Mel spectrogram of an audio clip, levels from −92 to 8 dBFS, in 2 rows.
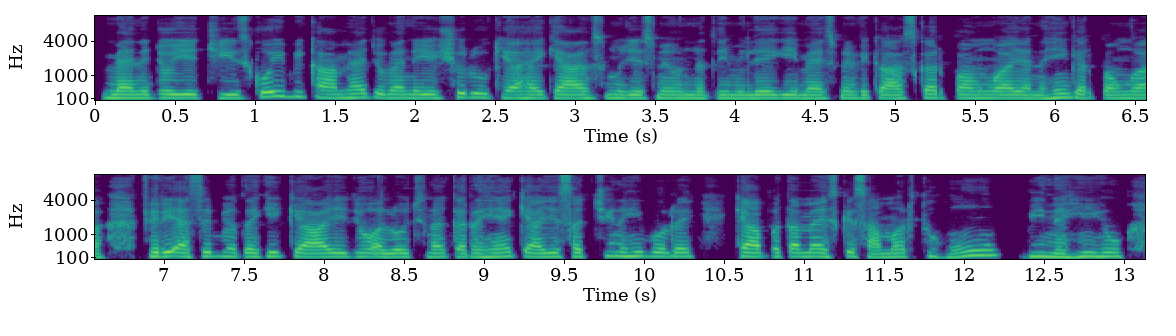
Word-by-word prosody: मैंने 135 Hz, 0 st, +3 dB
जो 140 Hz, 0 st, 0 dB
ये 135 Hz, 0 st, +3 dB
चीज़ 130 Hz, -1 st, -2 dB
कोई 185 Hz, +3 st, +4 dB
भी 185 Hz, 0 st, -4 dB
काम 140 Hz, -2 st, 0 dB
है 150 Hz, -, +1 dB
जो 150 Hz, -2 st, -2 dB
मैंने 135 Hz, 0 st, 0 dB
ये 135 Hz, -, +1 dB
शुरू 160 Hz, -1 st, +1 dB
किया 135 Hz, -2 st, +1 dB
है 130 Hz, 0 st, 0 dB
क्या 130 Hz, -1 st, +1 dB
उस 130 Hz, -, -5 dB
मुझे 130 Hz, -1 st, -1 dB
इसमें 130 Hz, +1 st, -2 dB
उन्नति 130 Hz, 0 st, -2 dB
मिलेगी, 130 Hz, +1 st, 0 dB
मैं 125 Hz, 0 st, 0 dB
इसमें 130 Hz, +1 st, -4 dB
विकास 125 Hz, 0 st, -1 dB
कर 145 Hz, 0 st, 0 dB
पाऊँगा 130 Hz, -1 st, +1 dB
या 130 Hz, -1 st, +1 dB
नहीं 130 Hz, +5 st, -1 dB
कर 140 Hz, -3 st, 0 dB
पाऊँगा? 130 Hz, 0 st, 0 dB, 0.3 s
फिर 155 Hz, 0 st, +3 dB
ये 165 Hz, -, +7 dB
ऐसे 150 Hz, +2 st, +2 dB
भी 160 Hz, -, -7 dB
होता 150 Hz, -1 st, 0 dB
है 140 Hz, -, 0 dB
कि 155 Hz, 0 st, 0 dB
क्या 140 Hz, -3 st, +4 dB
ये 145 Hz, 0 st, +2 dB
जो 145 Hz, 0 st, -2 dB
आलोचना 140 Hz, +1 st, 0 dB
कर 140 Hz, -, 0 dB
रहे 135 Hz, 0 st, 0 dB
हैं 150 Hz, +2 st, +1 dB
क्या 145 Hz, -2 st, +2 dB
ये 145 Hz, +1 st, +1 dB
सच्ची 150 Hz, +3 st, -2 dB
नहीं 165 Hz, +1 st, +1 dB
बोल 155 Hz, -1 st, -1 dB
रहे, 155 Hz, 0 st, +2 dB, 0.3 s
क्या 155 Hz, -3 st, +5 dB
पता 150 Hz, 0 st, +2 dB
मैं 150 Hz, 0 st, +2 dB
इसके 145 Hz, +3 st, -2 dB
सामर्थ्य 140 Hz, +2 st, -2 dB
हूँ 190 Hz, +9 st, +1 dB, 0.2 s
भी 155 Hz, 0 st, +1 dB
नहीं 145 Hz, +2 st, +1 dB
हूँ? 155 Hz, 0 st, 0 dB
140 Hz, 265 wpm, -20 LUFS, 130-150 Hz, 0.3 s, ये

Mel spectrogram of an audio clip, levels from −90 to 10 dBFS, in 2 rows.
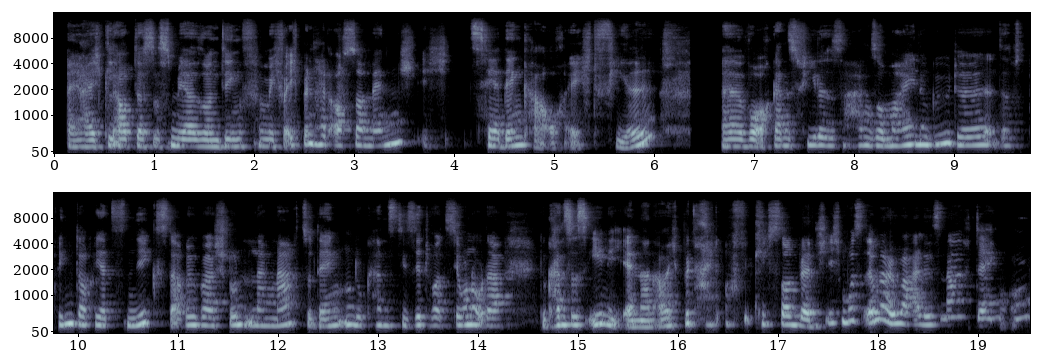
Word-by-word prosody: Ja, 175 Hz, 0 st, -2 dB
ich 175 Hz, 0 st, +1 dB
glaube, 190 Hz, +1 st, +1 dB
das 190 Hz, -1 st, 0 dB
ist 185 Hz, +3 st, -3 dB
mehr 185 Hz, -3 st, +3 dB
so 180 Hz, -, +1 dB
'n 175 Hz, -1 st, +1 dB
Ding 185 Hz, 0 st, -2 dB
für 195 Hz, +1 st, -10 dB
mich, 180 Hz, -1 st, -5 dB
weil -, -, +1 dB
ich 210 Hz, -, -9 dB
bin 255 Hz, -2 st, +3 dB
halt 230 Hz, -1 st, 0 dB
auch -, -, +1 dB
so 205 Hz, +1 st, -2 dB
'n 205 Hz, -1 st, -1 dB
Mensch, 260 Hz, +9 st, +1 dB
ich -, -, -16 dB, 0.2 s
zerdenke 200 Hz, +3 st, 0 dB
auch -, -, -8 dB
echt -, -, -8 dB
viel, -, -, 0 dB, 0.7 s
äh, 185 Hz, 0 st, -1 dB
wo 185 Hz, -, +4 dB
auch -, -, 0 dB
ganz 195 Hz, 0 st, -3 dB
viele 215 Hz, -2 st, -2 dB
sagen, 215 Hz, +1 st, -6 dB
so: 195 Hz, -1 st, -1 dB
„Meine 225 Hz, +3 st, +3 dB
Güte, 225 Hz, -3 st, +1 dB
das 200 Hz, 0 st, -12 dB
bringt 255 Hz, +4 st, +5 dB
doch 220 Hz, 0 st, 0 dB
jetzt 200 Hz, -1 st, -3 dB
nix 245 Hz, +7 st, +2 dB
darüber 215 Hz, 0 st, +1 dB
stundenlang 205 Hz, 0 st, -1 dB
nachzudenken. 230 Hz, 0 st, -1 dB
Du 215 Hz, -, +1 dB
kannst 210 Hz, -1 st, -6 dB
die 210 Hz, -, -5 dB
Situation 215 Hz, +1 st, 0 dB
oder 195 Hz, -2 st, 0 dB, 0.3 s
du -, -, -6 dB
kannst 215 Hz, +4 st, +3 dB
es 220 Hz, +1 st, +2 dB
eh 245 Hz, -, +5 dB
nicht 230 Hz, -3 st, 0 dB
ändern.“ 170 Hz, 0 st, +2 dB
Aber 195 Hz, -, 0 dB
ich 200 Hz, 0 st, -5 dB
bin 265 Hz, +3 st, +1 dB
halt 225 Hz, -3 st, -6 dB
auch 245 Hz, +8 st, -12 dB
wirklich 250 Hz, -11 st, -7 dB
so 245 Hz, -, +2 dB
'n 230 Hz, -, +4 dB
Mensch. 180 Hz, -1 st, +3 dB
Ich 275 Hz, 0 st, -4 dB
muss 325 Hz, +3 st, +1 dB
immer 280 Hz, +2 st, +5 dB
über 255 Hz, -1 st, +4 dB
alles 225 Hz, 0 st, -2 dB
nachdenken 205 Hz, -, -7 dB
210 Hz, 205 wpm, -27 LUFS, 195-230 Hz, 0.7 s, bringt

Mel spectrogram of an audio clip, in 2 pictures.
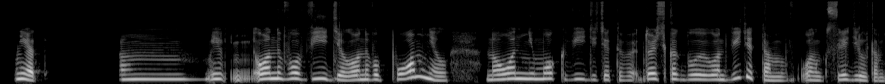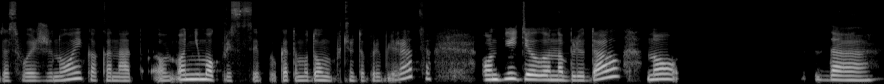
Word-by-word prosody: Нет, 255 Hz, -, +4 dB, 0.7 s
м, 235 Hz, 0 st, -1 dB
и 250 Hz, +1 st, +2 dB, 0.3 s
он 260 Hz, +3 st, +8 dB
его 265 Hz, 0 st, +3 dB
видел, 225 Hz, -7 st, 0 dB
он 215 Hz, +2 st, +3 dB
его 225 Hz, 0 st, 0 dB
помнил, 245 Hz, -, +2 dB, 0.4 s
но 220 Hz, +2 st, +2 dB
он 265 Hz, 0 st, +5 dB
не 255 Hz, -, +4 dB
мог 255 Hz, 0 st, 0 dB
видеть 220 Hz, -2 st, -8 dB
этого. 195 Hz, -3 st, -6 dB
То 255 Hz, -, +1 dB
есть, 255 Hz, -2 st, +1 dB
как 245 Hz, -1 st, -1 dB
бы, 225 Hz, +1 st, +1 dB
он 220 Hz, 0 st, +1 dB
видит 290 Hz, -, -2 dB
там, 180 Hz, -2 st, -2 dB
он 190 Hz, -2 st, -3 dB
следил 210 Hz, -3 st, -2 dB
там 170 Hz, -1 st, -7 dB
за 175 Hz, -, -7 dB
своей 180 Hz, 0 st, -6 dB
женой, 185 Hz, +10 st, -2 dB
как 195 Hz, -7 st, -9 dB
она. 175 Hz, -1 st, -3 dB, 0.2 s
Он 225 Hz, -4 st, 0 dB
не 235 Hz, -, +5 dB
мог 215 Hz, -2 st, +2 dB
присц 175 Hz, -4 st, -10 dB, 0.3 s
к -, -, -11 dB
этому 185 Hz, -1 st, -5 dB
дому 190 Hz, 0 st, -1 dB
почему-то 180 Hz, -2 st, -11 dB
приближаться. 265 Hz, -, -5 dB, 0.5 s
Он 225 Hz, +1 st, +4 dB
видел, 230 Hz, -3 st, +4 dB
он 210 Hz, -1 st, +3 dB
наблюдал, 200 Hz, -, +1 dB, 0.2 s
но. 240 Hz, +1 st, +3 dB, 1.2 s
Э. 285 Hz, -, -28 dB
Да. 200 Hz, -2 st, 0 dB
225 Hz, 155 wpm, -24 LUFS, 195-250 Hz, 1.2 s, он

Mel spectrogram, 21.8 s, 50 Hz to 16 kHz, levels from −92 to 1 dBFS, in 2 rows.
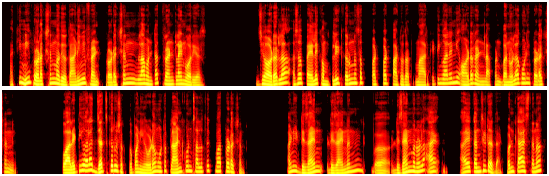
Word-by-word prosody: का 130 Hz, -, -9 dB
की 220 Hz, -, -3 dB
मी 195 Hz, +1 st, +4 dB
प्रोडक्शनमध्ये 155 Hz, +2 st, +3 dB
होतो. 120 Hz, 0 st, -1 dB
आणि 120 Hz, +4 st, +1 dB
मी 190 Hz, +4 st, +3 dB
फ्रंट 130 Hz, -2 st, +1 dB
प्रोडक्शनला 175 Hz, -, 0 dB
म्हणतात 165 Hz, +3 st, -1 dB
फ्रंट 150 Hz, -1 st, +1 dB
लाईन 160 Hz, -1 st, +2 dB
वॉरियर्स. 110 Hz, -5 st, -1 dB, 1.1 s
जे 160 Hz, -, 0 dB
ऑर्डरला 150 Hz, +7 st, +5 dB
असं 190 Hz, +8 st, 0 dB
पहिले 140 Hz, +5 st, +3 dB
कम्प्लीट 145 Hz, +5 st, 0 dB
करून, 175 Hz, +4 st, +1 dB
असं 195 Hz, +2 st, -2 dB, 0.2 s
पट-पट 145 Hz, +6 st, -3 dB
पाठवतात. 125 Hz, -4 st, -2 dB, 0.2 s
मार्केटिंगवाल्यांनी 185 Hz, -, -1 dB
ऑर्डर 175 Hz, +8 st, +1 dB
आणला, 130 Hz, -5 st, -1 dB
पण 130 Hz, -2 st, -5 dB
बनवला 120 Hz, +8 st, +1 dB
कोणी? 195 Hz, +1 st, -2 dB
प्रोडक्शननी. 135 Hz, 0 st, -3 dB, 1.0 s
क्वालिटीवाला 150 Hz, -, +5 dB
जज 160 Hz, +4 st, +4 dB
करू 215 Hz, 0 st, +4 dB
शकतो, 145 Hz, -7 st, -5 dB
पण 150 Hz, +2 st, 0 dB
एवढं 125 Hz, +6 st, +2 dB
मोठं 190 Hz, +1 st, -2 dB
प्लांट 140 Hz, +5 st, +2 dB
कोण 205 Hz, +2 st, -1 dB
चालवतोय 190 Hz, +2 st, -3 dB
प्रोडक्शन. 165 Hz, -6 st, -2 dB, 0.9 s
आणि 200 Hz, +5 st, +1 dB
डिझाइन 140 Hz, +10 st, +3 dB, 0.2 s
डिझाइननं 140 Hz, -, 0 dB, 0.2 s
ब -, -, -7 dB, 0.4 s
डिझाइन 135 Hz, +11 st, +2 dB
बनवलं 190 Hz, +4 st, +2 dB
आय 175 Hz, +1 st, 0 dB, 0.6 s
आय 180 Hz, +3 st, +2 dB
कन्सिडर 180 Hz, +1 st, +2 dB
दॅट. -, -, -10 dB
पण 160 Hz, +4 st, 0 dB
काय 190 Hz, +2 st, +4 dB
असतं 180 Hz, -3 st, -5 dB
ना, 205 Hz, -, +2 dB
160 Hz, 150 wpm, -22 LUFS, 130-185 Hz, 1.1 s, ऑर्डरला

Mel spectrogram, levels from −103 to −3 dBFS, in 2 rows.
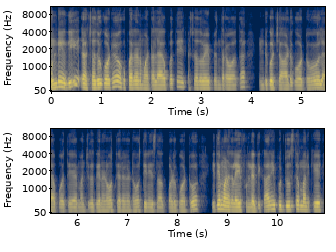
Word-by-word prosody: ఉండేది 170 Hz, +1 st, +6 dB, 0.2 s
ఆహ్, 145 Hz, -, +4 dB
చదువుకోవటమే 155 Hz, +6 st, +5 dB
ఒక 150 Hz, -, -5 dB
పని 140 Hz, 0 st, +5 dB
అన్నమాట. 130 Hz, -2 st, -2 dB
లేకపోతే 130 Hz, +8 st, -1 dB, 0.3 s
చదువు 135 Hz, 0 st, -1 dB
అయిపోయిన 135 Hz, 0 st, -5 dB
తర్వాత 125 Hz, +4 st, -4 dB, 0.4 s
ఇంటికొచ్చి, 135 Hz, 0 st, 0 dB
ఆడుకోవటమో 125 Hz, +2 st, -3 dB
లేకపోతే 125 Hz, -1 st, -4 dB, 0.2 s
మంచిగా 125 Hz, +1 st, -8 dB
తినడమో, 125 Hz, +1 st, -4 dB
తిరగడమో, 120 Hz, +1 st, -6 dB
తినేసినాకా 125 Hz, -1 st, -6 dB
పడుకోవటమో, 120 Hz, +6 st, -3 dB, 0.4 s
ఇదే 175 Hz, -, +5 dB
మనకు 140 Hz, -3 st, +4 dB
లైఫ్ 130 Hz, 0 st, +3 dB
ఉండేది. 115 Hz, -2 st, -1 dB
కానీ 155 Hz, +3 st, +2 dB
ఇప్పుడు 155 Hz, -2 st, 0 dB
చూస్తే 150 Hz, +2 st, +2 dB
మనకి 140 Hz, -1 st, +1 dB
130 Hz, 140 wpm, -28 LUFS, 125-145 Hz, 0.4 s, ఉండేది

